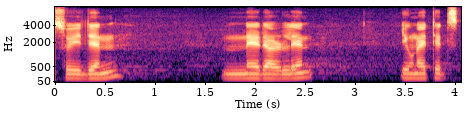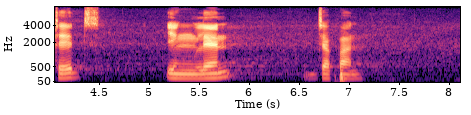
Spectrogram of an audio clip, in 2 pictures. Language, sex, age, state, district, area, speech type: Bodo, male, 18-30, Assam, Chirang, rural, spontaneous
